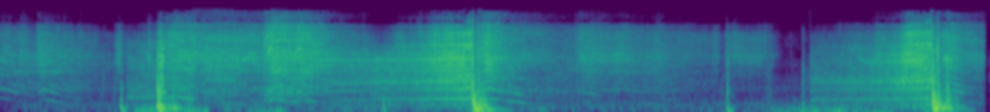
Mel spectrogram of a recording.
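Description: Electric RC car's brushless motor whining as it speeds toward a jump ramp, rising in pitch, then gliding down after each launch. A sharp knock marks each of three passes, about two seconds in, about seven seconds in and near the end as it hits the ramp.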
